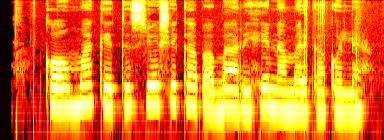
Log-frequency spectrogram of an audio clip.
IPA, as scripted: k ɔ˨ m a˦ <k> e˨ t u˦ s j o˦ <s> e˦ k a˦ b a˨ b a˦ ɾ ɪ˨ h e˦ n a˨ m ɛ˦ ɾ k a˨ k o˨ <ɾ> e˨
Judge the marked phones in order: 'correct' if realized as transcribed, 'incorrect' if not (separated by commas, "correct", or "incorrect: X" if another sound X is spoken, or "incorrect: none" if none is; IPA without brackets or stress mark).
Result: correct, incorrect: ʃ, incorrect: l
